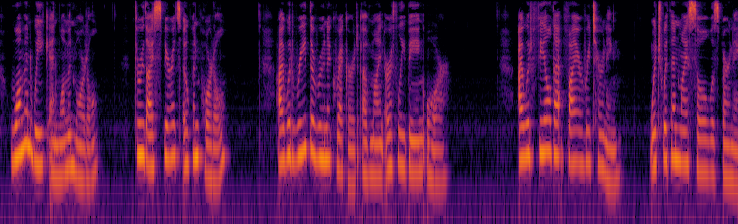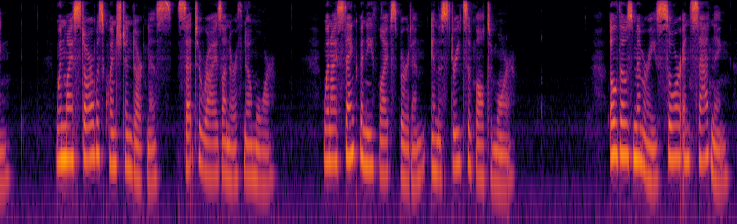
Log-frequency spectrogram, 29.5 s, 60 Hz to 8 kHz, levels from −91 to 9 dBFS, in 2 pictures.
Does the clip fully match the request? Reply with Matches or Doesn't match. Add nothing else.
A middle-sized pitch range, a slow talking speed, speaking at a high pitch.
Doesn't match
